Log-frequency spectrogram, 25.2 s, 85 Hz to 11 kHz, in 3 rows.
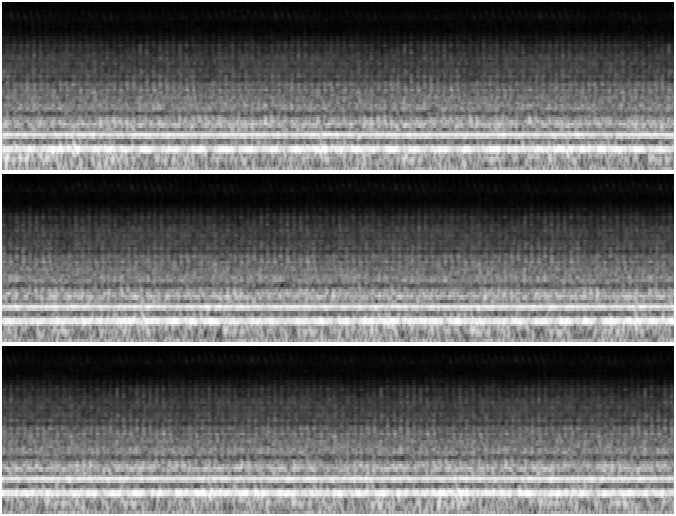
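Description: A helicopter in Microsoft Flight Simulator 2020 flies toward Key West, its rotor and engine making a steady, loud, unbroken drone with no voices over it.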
